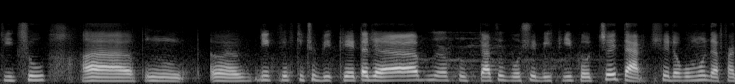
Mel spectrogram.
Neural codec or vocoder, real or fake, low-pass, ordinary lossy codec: codec, 16 kHz, 0.5 kbps, FunCodec, trained on Chinese and English, 25 frames a second; fake; 7.2 kHz; none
